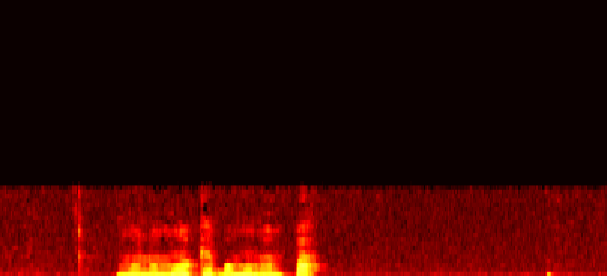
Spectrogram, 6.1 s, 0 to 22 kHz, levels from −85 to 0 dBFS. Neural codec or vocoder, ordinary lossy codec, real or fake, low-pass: none; AAC, 48 kbps; real; 7.2 kHz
